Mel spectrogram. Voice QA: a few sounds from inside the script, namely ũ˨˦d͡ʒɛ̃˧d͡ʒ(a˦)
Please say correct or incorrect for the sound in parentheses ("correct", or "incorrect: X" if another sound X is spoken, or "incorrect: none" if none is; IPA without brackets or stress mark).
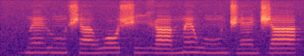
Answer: correct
